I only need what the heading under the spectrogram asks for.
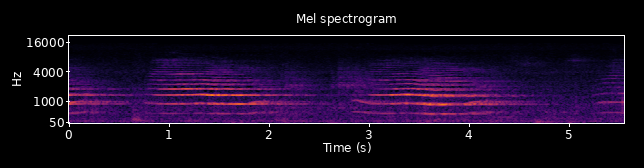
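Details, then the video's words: Nightly vocal performance by a 16-year-old female cat: two long, wailing meows that swell and fade, each lasting around two seconds, with a soft gap between them and no other clear sounds. "Our 16-Yr-Old CAT and her Nightly Performance"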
